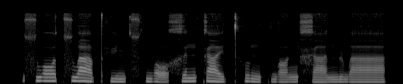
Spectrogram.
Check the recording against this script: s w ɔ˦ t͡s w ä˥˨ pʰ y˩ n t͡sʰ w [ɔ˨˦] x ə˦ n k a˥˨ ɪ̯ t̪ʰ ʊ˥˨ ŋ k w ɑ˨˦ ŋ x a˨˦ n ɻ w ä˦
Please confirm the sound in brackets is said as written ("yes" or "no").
no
